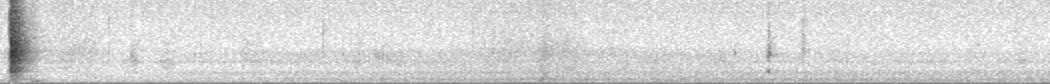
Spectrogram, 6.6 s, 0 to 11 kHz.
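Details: Steady low droning hum with an even airy wash and no speed change from an eGPU enclosure test (Razer Core X with fan unplugged vs. modified OWC Mercury Helios holding an ASUS ROG Vega 64); the power supply fan is simply running loud.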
